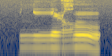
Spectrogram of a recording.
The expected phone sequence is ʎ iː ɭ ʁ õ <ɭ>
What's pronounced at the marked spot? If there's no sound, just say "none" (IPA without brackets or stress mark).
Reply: none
